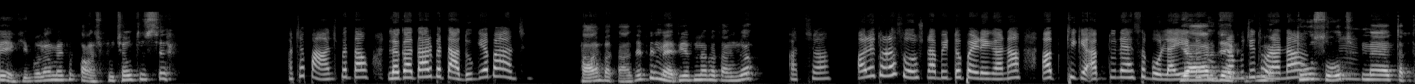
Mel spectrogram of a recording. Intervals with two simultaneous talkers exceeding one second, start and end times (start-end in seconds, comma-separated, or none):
11.8-13.6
